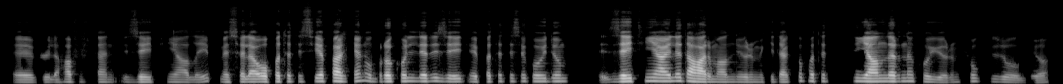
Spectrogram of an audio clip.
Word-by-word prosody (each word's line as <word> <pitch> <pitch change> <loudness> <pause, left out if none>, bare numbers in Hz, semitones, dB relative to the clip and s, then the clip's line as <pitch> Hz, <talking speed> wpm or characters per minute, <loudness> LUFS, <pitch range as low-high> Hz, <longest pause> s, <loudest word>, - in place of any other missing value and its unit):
Eee, 110 0 -5
böyle, 110 0 -11
hafiften 115 0 -10
zeytinyağlayıp 115 +2 -8
mesela 125 +2 0
o 130 - +3
patatesi 135 +1 -4
yaparken 145 +2 +3
o 150 -4 -7
brokolileri 145 +2 +1
zeyt 135 -2 -4
patatese 145 +1 -9
koyduğum, 145 0 -4 0.3
eee, - - -12
zeytinyağı 145 +4 +5
ile 165 0 0
de 155 - +5
harmanlıyorum 115 -3 +2
2 115 +1 -18
dakika 115 +8 -5
patatesin 155 -2 -8 0.2
yanlarına 145 +1 +4
koyuyorum. 115 -6 -8
Çok 145 +2 -14
güzel 125 -2 -14
oluyor. 100 -1 -12
135 Hz, 145 wpm, -23 LUFS, 115-145 Hz, 0.3 s, zeytinyağı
